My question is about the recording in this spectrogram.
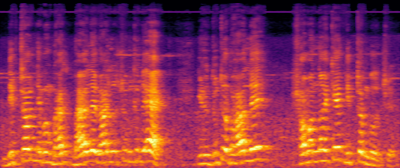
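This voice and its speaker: A male teacher works through a shorthand lesson, saying each word again slowly and spelling out its letters. He sits back from the microphone, so his voice reaches it through a roomy echo. A faint background hiss runs under his speech. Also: very high voice, recorded from a distance. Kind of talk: classroom lesson.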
